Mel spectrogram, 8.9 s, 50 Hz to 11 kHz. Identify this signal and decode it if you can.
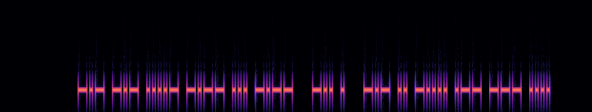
Morse code, heard as a keyed tone, about 27 wpm, 700 Hz. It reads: KK4YSY DE KI6WOH
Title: USA Callsign DE Callsign 28wpm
